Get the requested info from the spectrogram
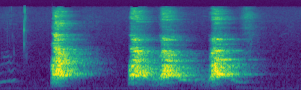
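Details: High, harmonic yips from a Cavalier King Charles Spaniel puppy in Robin's litter, filmed indoors on a kitchen camera. Three abrupt barks come at uneven intervals, the middle one doubled, each fading quickly.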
